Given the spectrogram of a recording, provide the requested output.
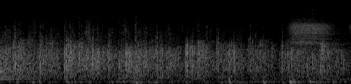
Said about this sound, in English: Um, appreciate her so much. Absolutely, she deserves an applause.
